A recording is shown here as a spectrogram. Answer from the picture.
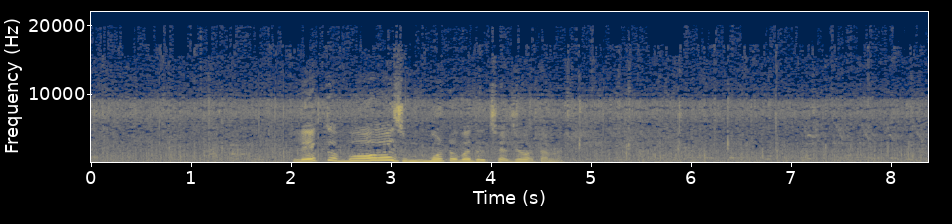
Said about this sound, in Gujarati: વરસાદે છેલ્લે છેલ્લે હેરાન કર્યા છે અમને, આખો દિવસ નો નીકળ્યો પણ અત્યારે આવી ગયો છે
